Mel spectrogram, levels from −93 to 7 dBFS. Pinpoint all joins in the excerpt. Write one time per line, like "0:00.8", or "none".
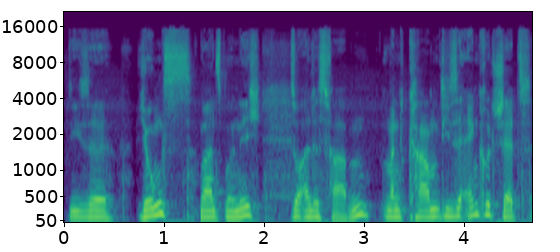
0:01.4
0:02.3
0:02.6
0:03.7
